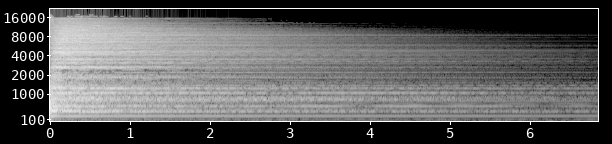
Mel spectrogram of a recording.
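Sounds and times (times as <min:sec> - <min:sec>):
Paiste 2002 power crash edge cymbal: 0:00.0 - 0:05.0.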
